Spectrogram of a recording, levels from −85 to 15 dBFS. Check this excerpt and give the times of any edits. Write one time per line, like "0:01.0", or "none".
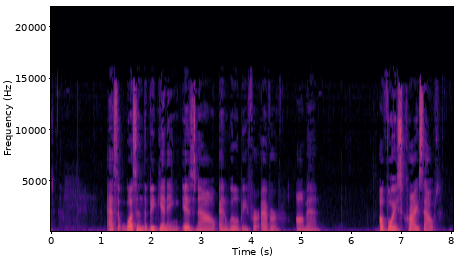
none

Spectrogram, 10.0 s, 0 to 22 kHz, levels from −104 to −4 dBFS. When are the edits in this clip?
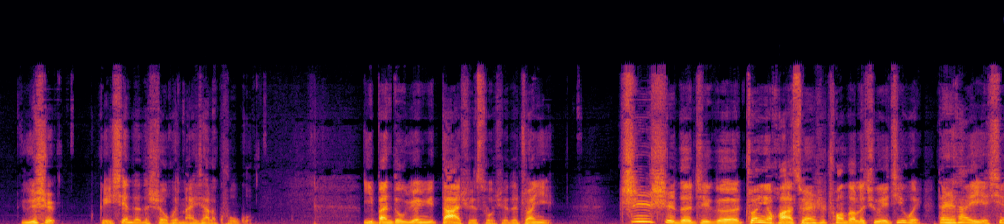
0:03.6

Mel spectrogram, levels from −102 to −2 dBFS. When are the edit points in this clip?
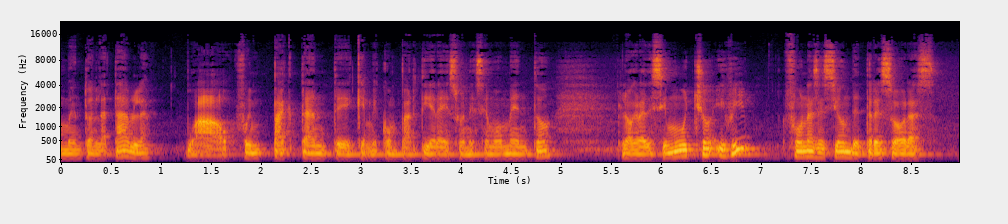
0:01.2

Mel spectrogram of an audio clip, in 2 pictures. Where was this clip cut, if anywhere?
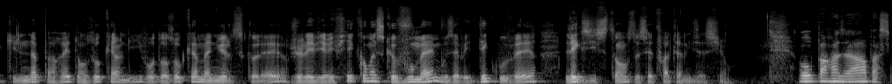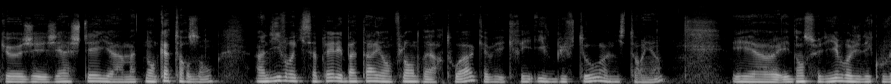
0:02.9
0:16.1

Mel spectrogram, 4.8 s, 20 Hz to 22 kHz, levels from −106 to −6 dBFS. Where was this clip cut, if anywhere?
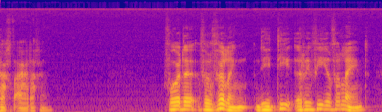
none

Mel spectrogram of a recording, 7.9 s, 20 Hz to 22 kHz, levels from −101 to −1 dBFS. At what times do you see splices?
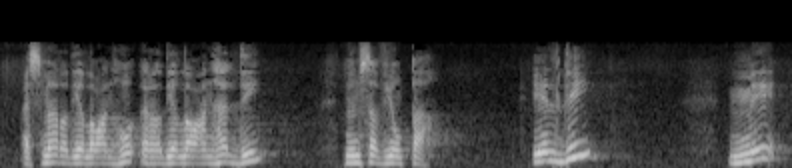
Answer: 0:05.2

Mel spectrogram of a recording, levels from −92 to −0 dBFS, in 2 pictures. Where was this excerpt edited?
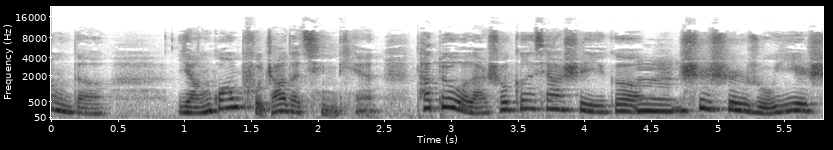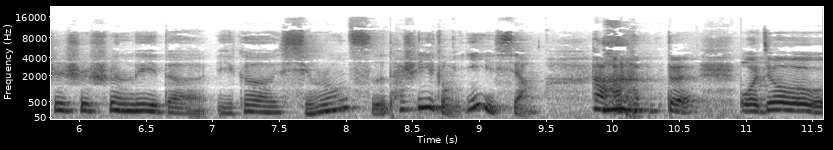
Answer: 0:09.9

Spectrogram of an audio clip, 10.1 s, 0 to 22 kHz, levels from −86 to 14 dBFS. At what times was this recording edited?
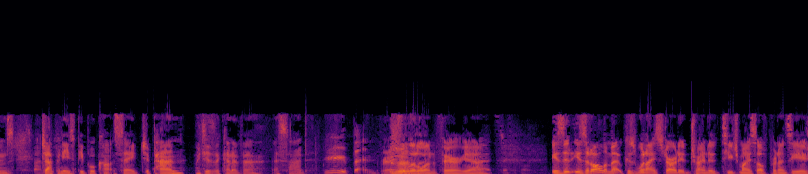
0:02.4

